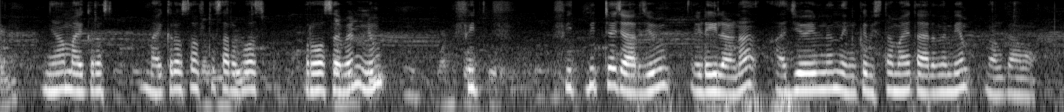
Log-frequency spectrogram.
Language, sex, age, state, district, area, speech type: Malayalam, female, 30-45, Kerala, Idukki, rural, read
